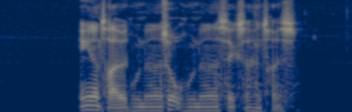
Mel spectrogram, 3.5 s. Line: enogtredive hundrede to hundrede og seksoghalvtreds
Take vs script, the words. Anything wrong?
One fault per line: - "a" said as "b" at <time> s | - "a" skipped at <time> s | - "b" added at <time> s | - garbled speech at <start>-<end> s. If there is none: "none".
none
